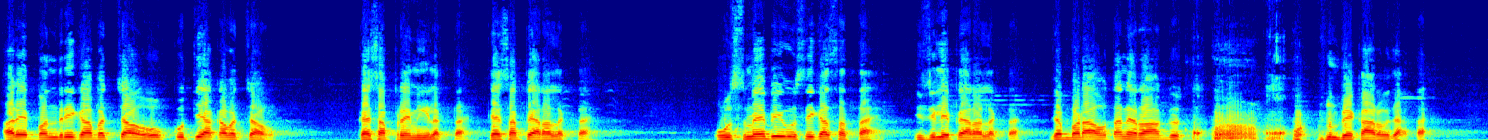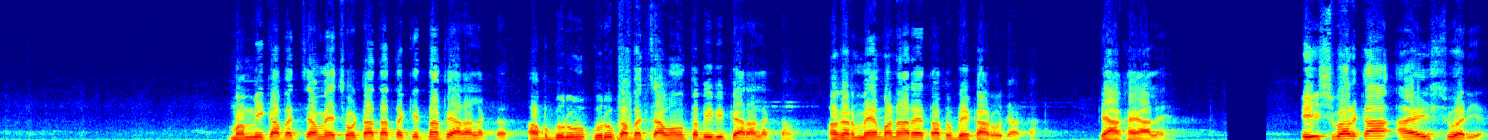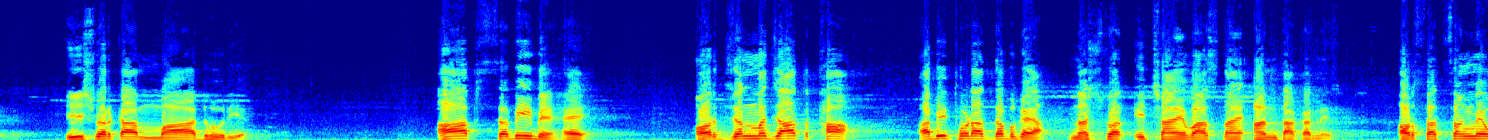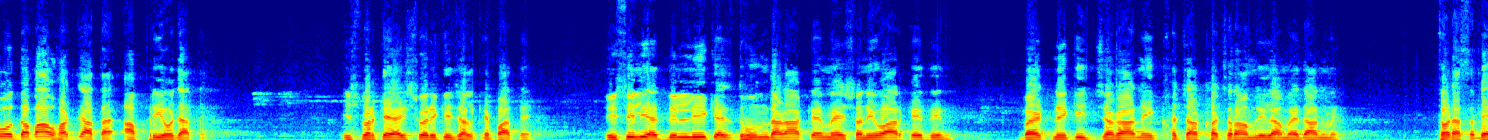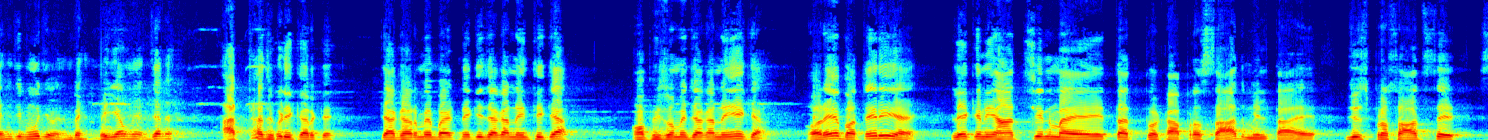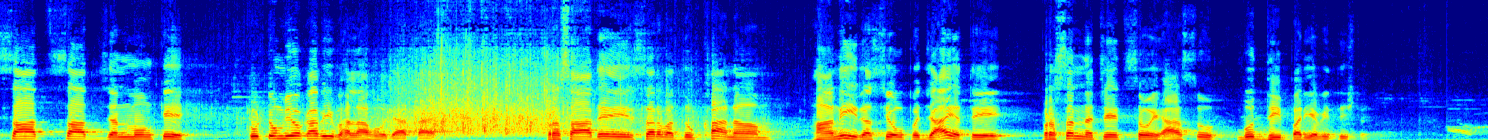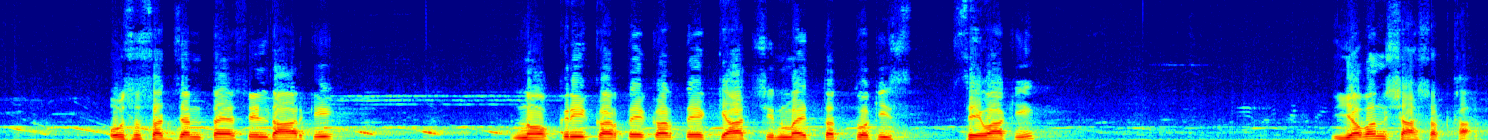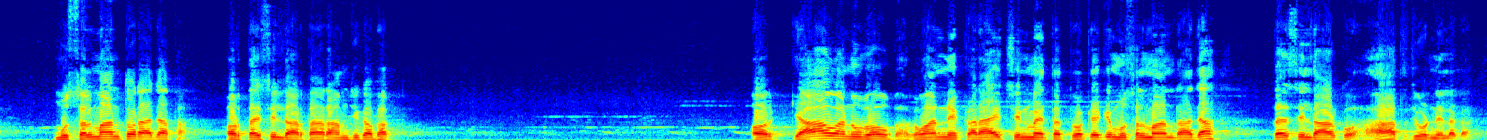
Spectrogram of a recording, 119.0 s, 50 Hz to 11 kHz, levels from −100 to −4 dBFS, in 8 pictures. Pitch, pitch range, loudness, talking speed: 150 Hz, 135-165 Hz, -17 LUFS, 120 wpm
